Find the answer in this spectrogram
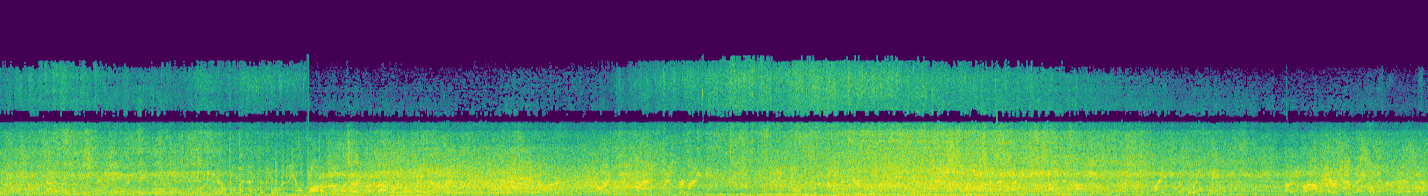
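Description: A pack of street stock race cars lapping a dirt speedway oval: a steady, loud din of many engines under throttle, with one engine note rising about six seconds in.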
